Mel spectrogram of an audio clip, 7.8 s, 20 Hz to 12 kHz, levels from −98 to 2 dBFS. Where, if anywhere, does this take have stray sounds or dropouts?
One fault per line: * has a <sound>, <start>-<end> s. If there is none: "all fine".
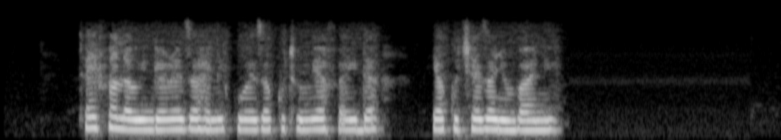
all fine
